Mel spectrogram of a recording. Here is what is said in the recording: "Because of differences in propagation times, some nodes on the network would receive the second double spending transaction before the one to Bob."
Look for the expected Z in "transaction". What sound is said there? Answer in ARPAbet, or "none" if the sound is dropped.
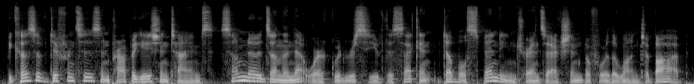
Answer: Z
